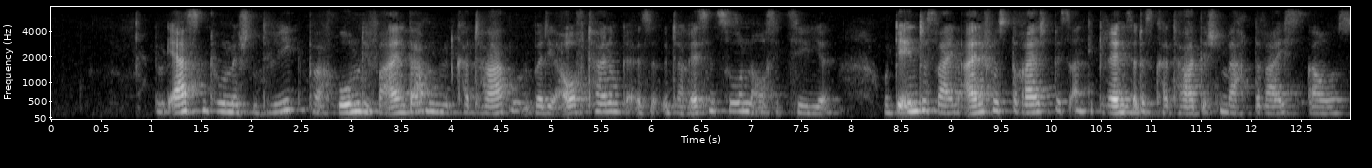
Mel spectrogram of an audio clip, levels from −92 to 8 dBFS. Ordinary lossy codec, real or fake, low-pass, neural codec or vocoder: none; fake; 7.2 kHz; codec, 24 kHz, 0.9 kbps, WavTokenizer, medium speech release version 2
